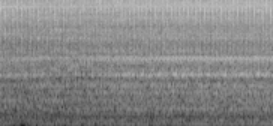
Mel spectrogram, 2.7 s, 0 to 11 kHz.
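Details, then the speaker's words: 2013 Honda Civic with about 136,000 miles, idling after the never-serviced PCV valve was cleaned. A steady, even idle with a smooth hum and no misses, knocks or hunting; normal. "I think this engine actually works smoother now after the PCV was cleaned."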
